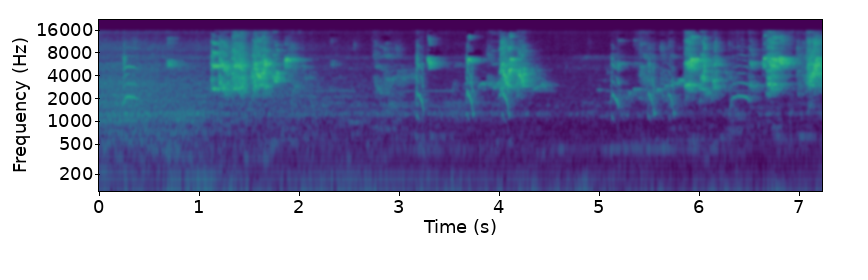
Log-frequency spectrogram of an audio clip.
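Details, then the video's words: Cream-striped bulbul, a vigorous singer recorded as a master: harsh scratchy bursts mixed with quick downward-sweeping calls and short rising notes, spaced unevenly across the recording. "MASTERAN KAPAS TEMBAK GACOR"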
